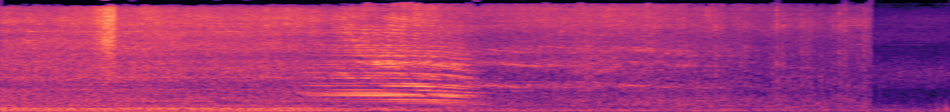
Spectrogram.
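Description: Diesel freight locomotives rumbling past, with a loud multi-note locomotive air horn blowing for about two seconds midway, its pitch sagging slightly as it passes. The sound changes abruptly near the end.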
